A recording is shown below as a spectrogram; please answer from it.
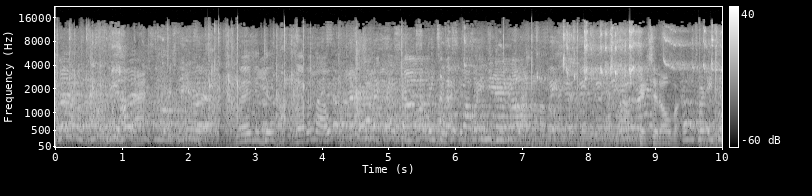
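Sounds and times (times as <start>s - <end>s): overlapping voices and chatter: 0.0s - 10.0s.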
